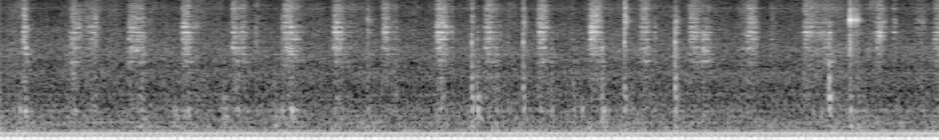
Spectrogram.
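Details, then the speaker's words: Small Honda single from a scrap pile, running briefly with the valve cover off. A steady low putter with light, even valve ticking; decent compression and healthy running. "So we've got life. We've got a decent amount of compression, all things considered."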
